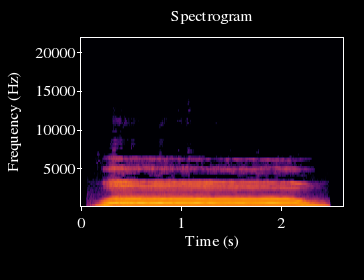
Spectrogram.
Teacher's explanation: এই হরফটি 4 আলিফ পরিমাণ লম্বা করে বলতে হবে। 2 ঠোঁট গোল করে শুরু হবে, 2 ঠোঁট গোল হয়ে শেষ হবে, মাঝে কিছু টাইম মুখ খুলে থাকবে। 4 আলিফ লম্বা হবে।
